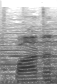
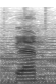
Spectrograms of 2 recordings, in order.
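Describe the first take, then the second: First: The vowel is a long open 'aa' sound. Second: The vowel is a short front 'ae' sound. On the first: The speaker calls it wrong. "इसको पान नहीं" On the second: The speaker calls it right. "पैन पढ़ा जाता है"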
